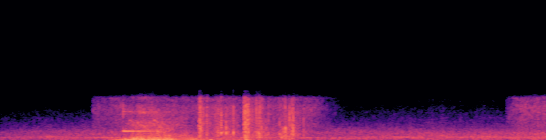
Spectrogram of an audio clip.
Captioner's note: wind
